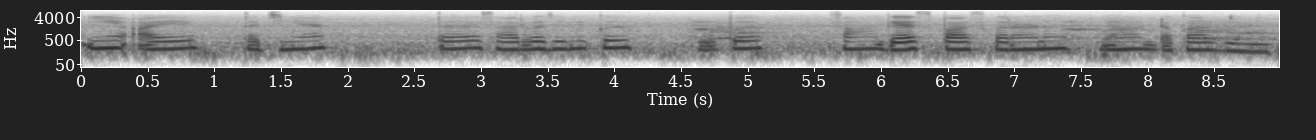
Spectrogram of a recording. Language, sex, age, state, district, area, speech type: Sindhi, female, 45-60, Rajasthan, Ajmer, urban, spontaneous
